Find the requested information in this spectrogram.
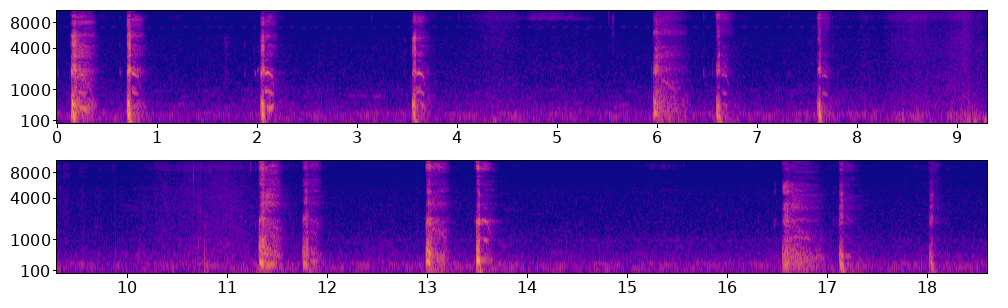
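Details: Simulated (acted) night-time coughing of a girlfriend who can't stop coughing: bouts of short, sharp coughs, singly and in pairs, repeating in a quiet room.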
